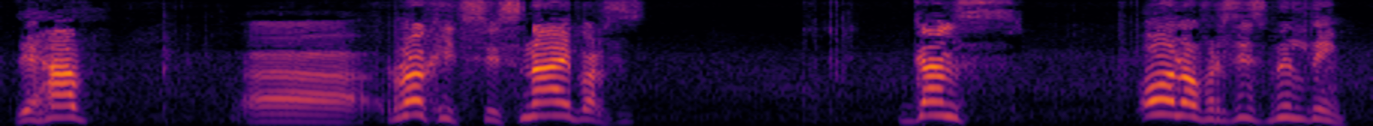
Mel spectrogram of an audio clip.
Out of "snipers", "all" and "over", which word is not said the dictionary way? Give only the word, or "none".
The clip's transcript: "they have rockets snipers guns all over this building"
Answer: snipers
